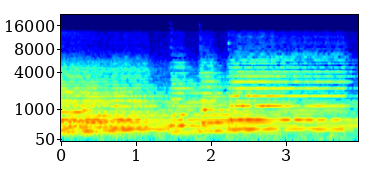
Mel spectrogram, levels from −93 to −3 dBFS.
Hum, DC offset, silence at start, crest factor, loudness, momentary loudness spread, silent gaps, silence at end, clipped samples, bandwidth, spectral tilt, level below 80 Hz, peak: none; under 0.1%; 0 s; 14 dB; -25 LUFS; 7 LU; none; 0 s; under 0.1%; 13.5 kHz; -4.5 dB/octave; -58 dBFS; -10 dBFS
